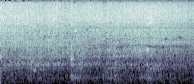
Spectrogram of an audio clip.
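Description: Spices with turmeric sizzle loudly in a hot pan while being stirred, ahead of jute greens going in, giving a dense, even hiss with faint scraping throughout and no voices.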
